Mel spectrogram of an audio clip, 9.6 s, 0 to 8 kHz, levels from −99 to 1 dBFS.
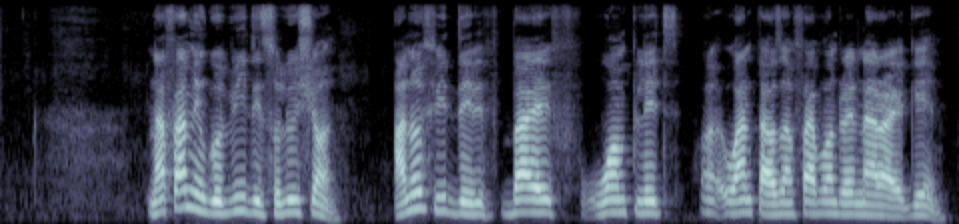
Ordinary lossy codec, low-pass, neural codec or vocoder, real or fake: none; 7.2 kHz; none; real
